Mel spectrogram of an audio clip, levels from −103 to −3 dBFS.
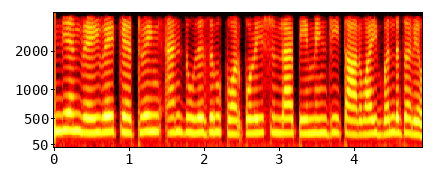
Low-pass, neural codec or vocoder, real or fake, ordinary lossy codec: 3.6 kHz; codec, 16 kHz, 0.5 kbps, FunCodec, trained on Chinese and English, 25 frames a second; fake; none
